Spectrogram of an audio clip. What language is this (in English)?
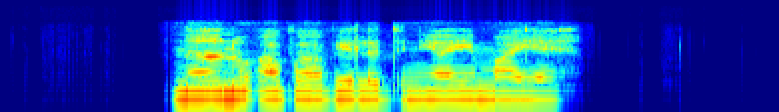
Kurdish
